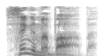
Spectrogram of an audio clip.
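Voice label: "thingumbob", British English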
